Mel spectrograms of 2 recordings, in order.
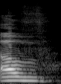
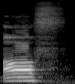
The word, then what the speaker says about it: of: Now this preposition, people pronounce it off. It is not off, there will be no sound, so we pronounce it of, like this, of, it becomes this v.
